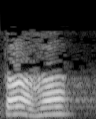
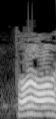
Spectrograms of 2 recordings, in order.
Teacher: بس في ملاحظه، ما تقولش طه، لا، ده الطاء تخينه والهاء مرققه · Shown in: second take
